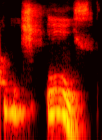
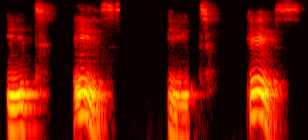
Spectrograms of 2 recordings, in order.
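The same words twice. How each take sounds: First: "It is" with long ee sounds, "eet ees"; common Brazilian mispronunciation. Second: "it is" with short, open i, almost "et es"; native-like pronunciation. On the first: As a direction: say "It is" the Brazilian way, ee for each i. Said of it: "Muita gente fala". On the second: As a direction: trade the i for an e in "it is", low and measured. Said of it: "você vai trocar o I pelo E". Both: Shown as a demonstration.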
